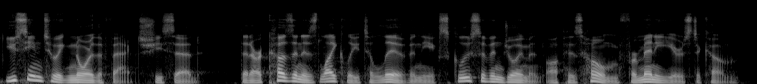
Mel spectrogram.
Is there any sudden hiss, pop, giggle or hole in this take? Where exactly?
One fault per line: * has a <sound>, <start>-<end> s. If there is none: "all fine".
all fine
